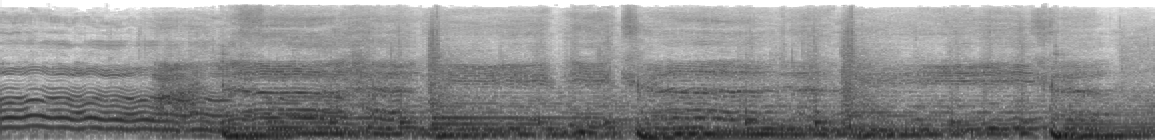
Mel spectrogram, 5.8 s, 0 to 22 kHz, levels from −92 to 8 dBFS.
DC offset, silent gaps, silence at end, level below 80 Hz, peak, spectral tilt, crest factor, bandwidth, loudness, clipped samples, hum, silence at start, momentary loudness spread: under 0.1%; none; 0 s; -22 dBFS; 0 dBFS; -6.5 dB/octave; 10 dB; 18.5 kHz; -12 LUFS; under 0.1%; none; 0 s; 4 LU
